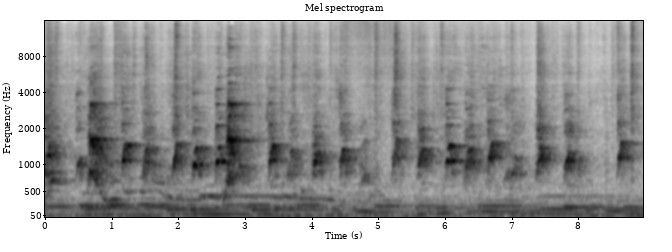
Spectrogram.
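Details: Papillon bitch, white and brown, born 2 January 2018, at a pet shop: a long run of sharp, high-pitched yaps repeated roughly twice a second, some doubled, over a faint low background hum.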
